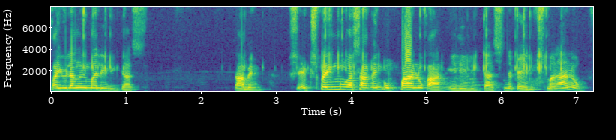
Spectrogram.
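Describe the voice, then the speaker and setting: A man's voice: high-pitched, rough recording. A man vlogging an indignant, repetitive rant as he recounts an argument about religion. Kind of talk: ranting religious vlog monologue.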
